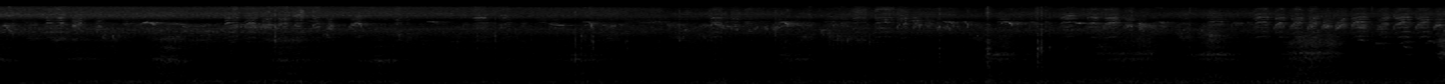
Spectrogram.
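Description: Faint outdoor background: distant birds chirping over a steady high hiss, with a few faint light ticks.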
